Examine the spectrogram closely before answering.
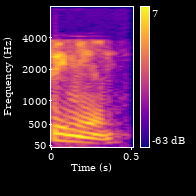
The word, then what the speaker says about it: Siemion: Andrew Siemion. Good morning. Good morning. Have I pronounced your name correctly? Yes, Siemion. Siemion. Right.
